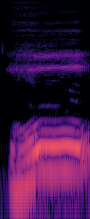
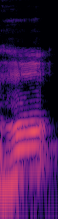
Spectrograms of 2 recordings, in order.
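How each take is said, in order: First: The vowel is a close ee sound. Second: The vowel is a more open eh sound. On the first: The speaker calls it right. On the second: The speaker calls it wrong. "bukan he"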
